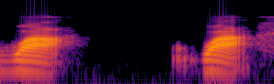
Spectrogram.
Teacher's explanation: पहले गोल होता है और फिर खुल जाता है जैसे स्माइली मुह हो जाता है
